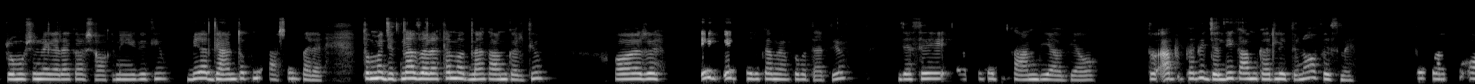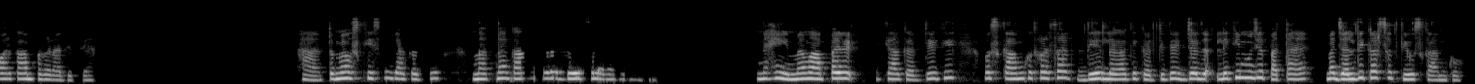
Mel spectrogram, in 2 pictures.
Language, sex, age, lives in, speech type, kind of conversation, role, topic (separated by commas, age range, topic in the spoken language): Hindi, female, 25-29, India, conversation, podcast, guest, Passion follow karna aur stable naukri karna—tumhara rule kya hai?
